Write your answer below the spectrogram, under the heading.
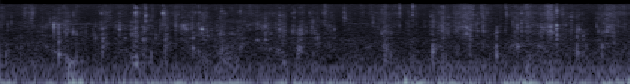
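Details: Crunching and sticky smacking as Nala, a Kelpie German Shepherd mix dog, works through raw meats such as chicken feet and beef heart. The bites come in a dense, rapid, uneven patter.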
